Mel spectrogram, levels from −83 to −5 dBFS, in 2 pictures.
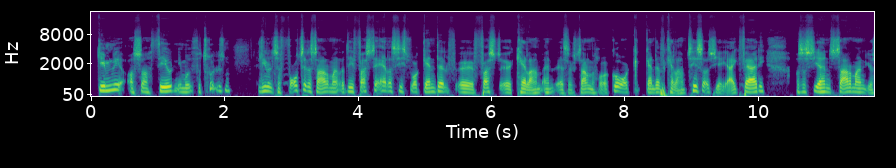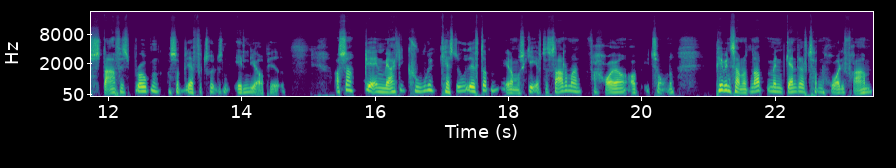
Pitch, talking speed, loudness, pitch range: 150 Hz, 210 wpm, -23 LUFS, 135-175 Hz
